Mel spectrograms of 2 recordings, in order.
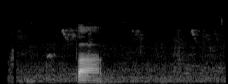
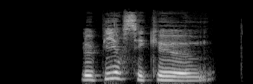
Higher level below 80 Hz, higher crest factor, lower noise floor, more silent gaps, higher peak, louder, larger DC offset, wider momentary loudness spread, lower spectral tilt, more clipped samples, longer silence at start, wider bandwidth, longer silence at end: second, -66 dBFS vs -58 dBFS; first, 26 dB vs 16 dB; second, -49 dBFS vs -77 dBFS; neither; second, -8 dBFS vs -4 dBFS; second, -28 LUFS vs -16 LUFS; neither; first, 23 LU vs 10 LU; first, -5 dB/octave vs -3 dB/octave; neither; second, 0.1 s vs 0.8 s; second, 9.4 kHz vs 13.5 kHz; second, 0.1 s vs 0.45 s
